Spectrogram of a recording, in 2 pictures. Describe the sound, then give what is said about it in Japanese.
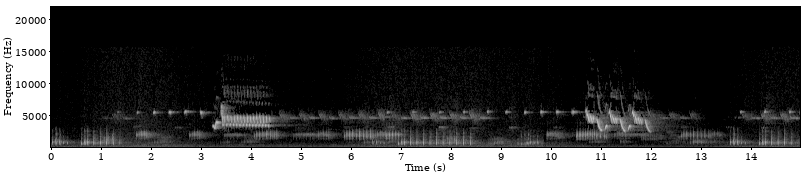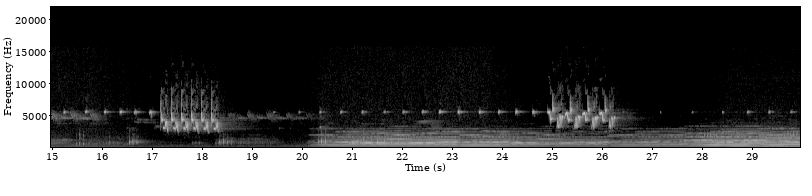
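A Siberian blue robin sings short, bright trilled bursts at intervals, clear, over a steady high insect-like drone and other softer bird calls in the woodland background at Hebusu Pond, Kawauchi Village, Fukushima Prefecture, Japan. “朝の小鳥今朝は福島県川内村のヘブス沼から小瑠璃のさえずりをお届けしました”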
